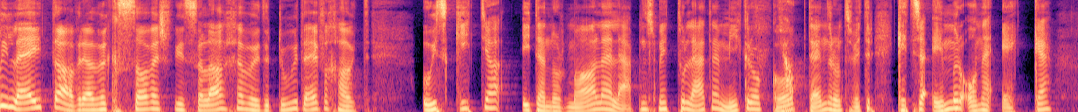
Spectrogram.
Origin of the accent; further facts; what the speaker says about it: Bern, Switzerland; wo kommst du denn her? Und dann so, ja, von Bern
